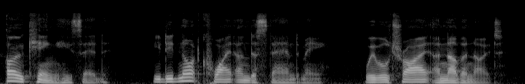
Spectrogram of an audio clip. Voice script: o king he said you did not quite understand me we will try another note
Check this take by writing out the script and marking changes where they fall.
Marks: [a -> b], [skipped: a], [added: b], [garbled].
o king he said you did not quite understand me we will try another note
